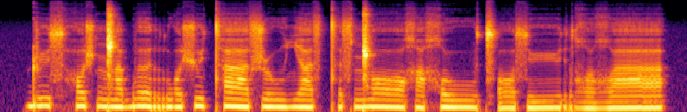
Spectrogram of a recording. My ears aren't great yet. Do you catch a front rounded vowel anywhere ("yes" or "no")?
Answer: yes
